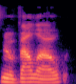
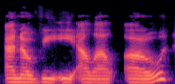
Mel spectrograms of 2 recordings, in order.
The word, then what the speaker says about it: Novello: For me, I put out Facebook and on Instagram, my handle Liz Novello, Novello. – Everybody's Novella.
